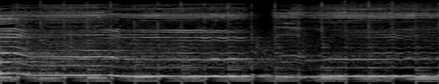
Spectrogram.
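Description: Background music with a steady beat under a long held melody note that bends in pitch near the start, then stays level.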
